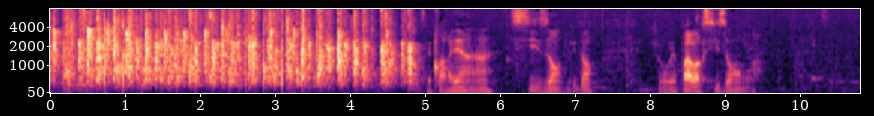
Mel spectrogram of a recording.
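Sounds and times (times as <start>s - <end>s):
audience clapping: 0.0s - 5.4s
speech: 5.2s - 7.4s, 8.1s - 9.5s.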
